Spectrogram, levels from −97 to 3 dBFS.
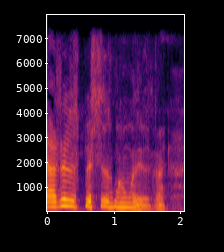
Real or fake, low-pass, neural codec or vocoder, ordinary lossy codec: fake; 7.2 kHz; codec, 16 kHz, 4 kbps, X-Codec, WavLM features, trained on Multilingual LibriSpeech; none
